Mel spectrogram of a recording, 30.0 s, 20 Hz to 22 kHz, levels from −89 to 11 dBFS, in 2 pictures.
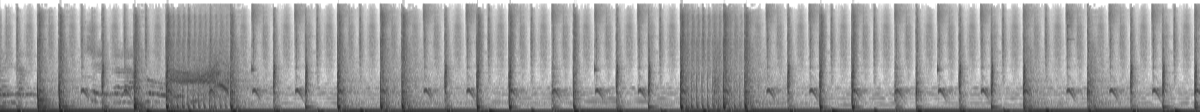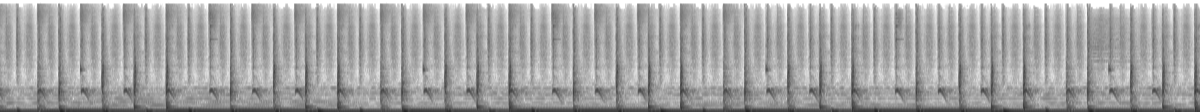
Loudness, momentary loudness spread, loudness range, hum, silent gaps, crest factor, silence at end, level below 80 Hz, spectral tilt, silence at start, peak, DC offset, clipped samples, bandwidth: -19 LUFS; 6 LU; 3 LU; none; none; 16 dB; 0 s; -18 dBFS; -3.5 dB/octave; 0 s; 0 dBFS; under 0.1%; under 0.1%; 19.5 kHz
